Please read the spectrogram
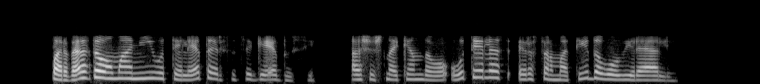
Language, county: Lithuanian, Marijampolė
